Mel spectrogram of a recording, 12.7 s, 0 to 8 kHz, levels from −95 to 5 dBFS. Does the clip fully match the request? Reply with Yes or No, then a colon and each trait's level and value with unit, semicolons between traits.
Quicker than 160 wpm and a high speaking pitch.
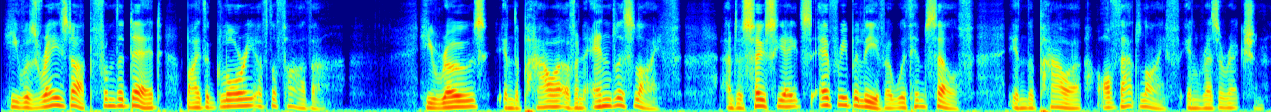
No: average, 170 wpm; medium, 140 Hz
